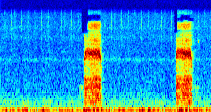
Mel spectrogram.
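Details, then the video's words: Barn owl pair mating inside a nest box at night in autumn courtship season, making unusual calls: two broad rasping hissy screeches about two seconds apart, over a constant low background hum. "Bonded Barn Owl Couple Mating, Unusual Vocalizations."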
